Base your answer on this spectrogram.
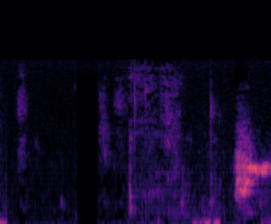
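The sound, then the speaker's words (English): A dog barks: faint shuffling and soft noises lead to a single louder, tonal bark at the end, all quiet and without talk. “Oh, you have to excuse my dog there.”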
